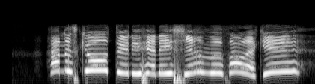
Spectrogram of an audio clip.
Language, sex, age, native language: Icelandic, male, 12, German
